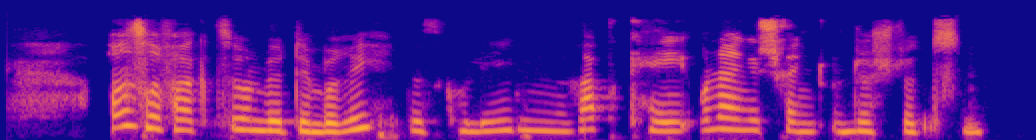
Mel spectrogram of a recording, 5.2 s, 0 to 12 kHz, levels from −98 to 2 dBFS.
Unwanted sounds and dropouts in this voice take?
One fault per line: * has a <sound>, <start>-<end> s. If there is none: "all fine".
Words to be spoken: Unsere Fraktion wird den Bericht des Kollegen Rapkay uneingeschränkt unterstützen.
all fine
